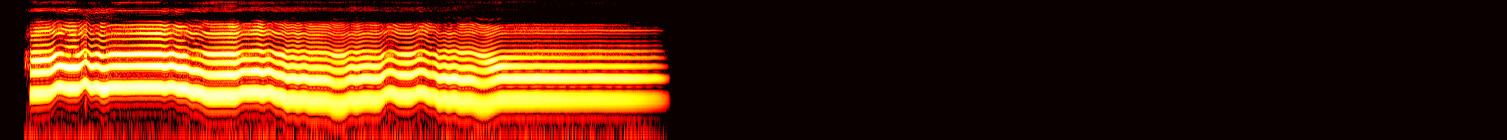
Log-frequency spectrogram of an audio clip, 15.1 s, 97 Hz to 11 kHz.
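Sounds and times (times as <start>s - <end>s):
dry female vocals: 0.3s - 6.7s.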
